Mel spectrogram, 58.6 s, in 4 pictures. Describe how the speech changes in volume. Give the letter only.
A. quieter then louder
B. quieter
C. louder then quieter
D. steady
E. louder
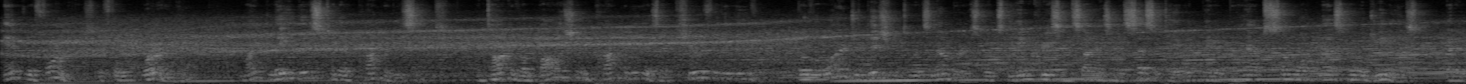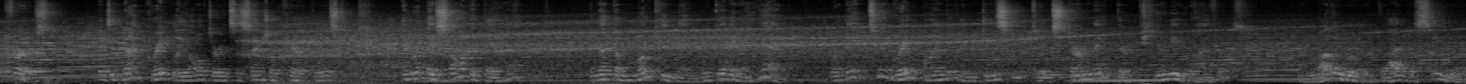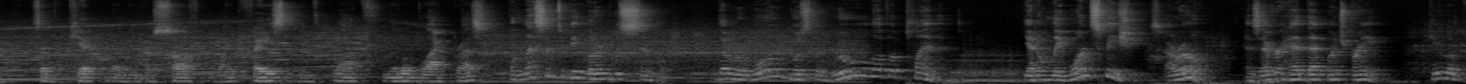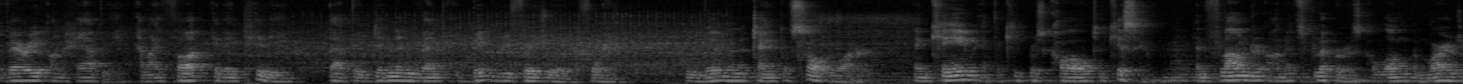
D.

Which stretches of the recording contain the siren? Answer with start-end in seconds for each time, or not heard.
not heard.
